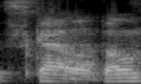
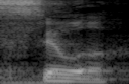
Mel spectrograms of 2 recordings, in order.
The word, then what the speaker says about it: Scylla: Like, how No, don't pronounce it Skyla. It's not Skyla. If you say Skyla, he's gonna get mad at you. Okay, good to know. So it's Scylla.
